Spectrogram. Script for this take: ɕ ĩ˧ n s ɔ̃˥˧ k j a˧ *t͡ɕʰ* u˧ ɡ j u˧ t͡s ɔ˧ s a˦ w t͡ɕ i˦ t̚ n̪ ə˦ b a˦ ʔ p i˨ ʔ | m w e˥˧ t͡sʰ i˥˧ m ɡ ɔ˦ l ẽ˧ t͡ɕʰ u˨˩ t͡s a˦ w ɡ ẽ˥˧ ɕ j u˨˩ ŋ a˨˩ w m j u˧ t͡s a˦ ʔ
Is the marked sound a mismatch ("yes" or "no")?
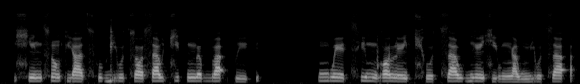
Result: yes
